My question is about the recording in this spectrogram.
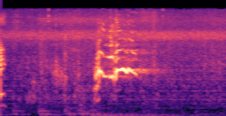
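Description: Dingo giving one short, high yelp with a rising pitch, about a second in.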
